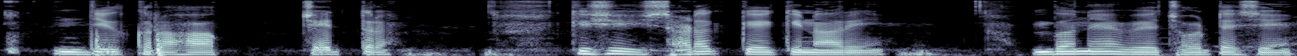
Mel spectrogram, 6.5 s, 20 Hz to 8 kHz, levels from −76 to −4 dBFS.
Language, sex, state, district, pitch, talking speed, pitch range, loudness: Hindi, male, Rajasthan, Bikaner, 120 Hz, 110 wpm, 110-130 Hz, -16 LUFS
